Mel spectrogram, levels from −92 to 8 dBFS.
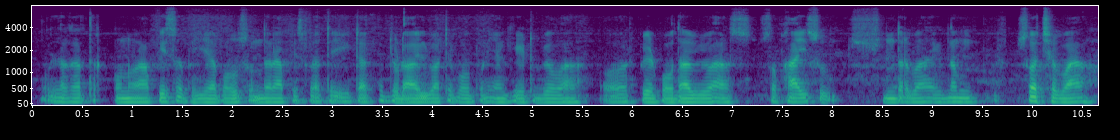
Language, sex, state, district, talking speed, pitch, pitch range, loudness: Hindi, male, Uttar Pradesh, Varanasi, 170 wpm, 110 Hz, 105-115 Hz, -32 LUFS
